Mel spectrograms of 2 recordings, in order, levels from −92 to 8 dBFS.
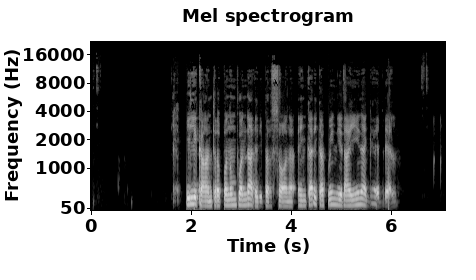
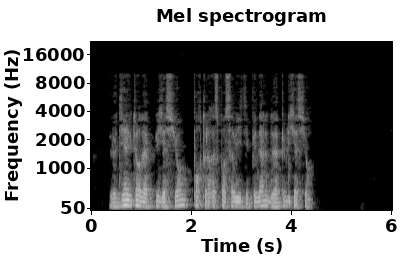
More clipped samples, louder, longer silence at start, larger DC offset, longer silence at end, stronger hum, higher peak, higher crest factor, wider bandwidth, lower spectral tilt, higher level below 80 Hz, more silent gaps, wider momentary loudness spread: neither; first, -16 LUFS vs -24 LUFS; first, 1.65 s vs 0.35 s; neither; second, 1.05 s vs 1.6 s; neither; first, 0 dBFS vs -6 dBFS; about the same, 18 dB vs 20 dB; first, 13 kHz vs 10.5 kHz; about the same, -6.5 dB/octave vs -7 dB/octave; about the same, -58 dBFS vs -60 dBFS; neither; about the same, 7 LU vs 9 LU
